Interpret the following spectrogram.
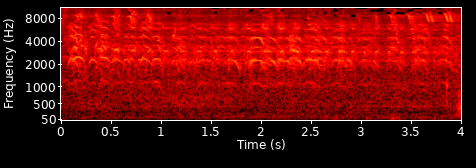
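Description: Birds chirping: many short, high chirps repeating and overlapping, fairly faint.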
